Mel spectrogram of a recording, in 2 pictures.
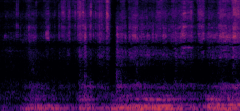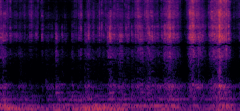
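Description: Rope rubbing and a weight scraping down inside a brick chimney flue as it is lowered, an uneven low rumbling scrape that rises and falls.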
